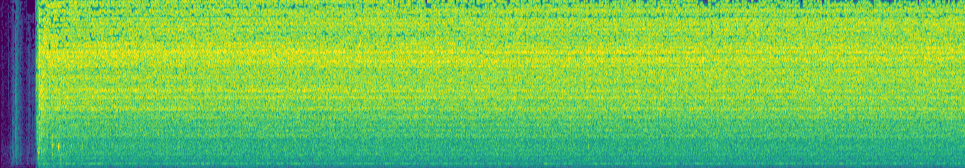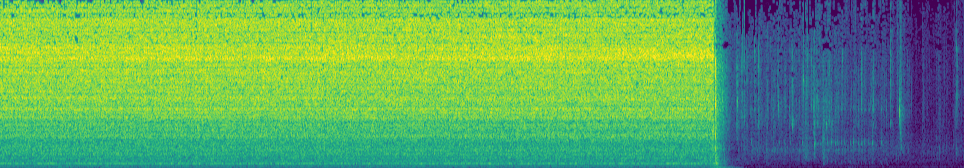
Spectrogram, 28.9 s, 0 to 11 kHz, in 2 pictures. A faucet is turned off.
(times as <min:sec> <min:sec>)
0:24.7 0:25.7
